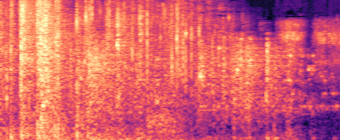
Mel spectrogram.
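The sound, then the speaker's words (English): A heavy footlocker is being thrown around a room by Sir Muntz as he tries to open it, making a rapid series of loud, sharp bangs and clattering crashes that are strongest at the start and gradually ease off, with no voices. “Sir Muntz has finished eating the ham and is proceeding to try and open this footlocker, and is just, like, throwing it around the room.”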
